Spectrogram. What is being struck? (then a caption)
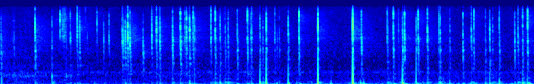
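Plastic bottle of liquid. A clear plastic micellar water bottle full of liquid is held in the hands, tilted, and tapped with long acrylic nails. The result is a rapid, uneven run of short, bright clicks and ticks with almost no ring, some landing with a duller low thud.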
